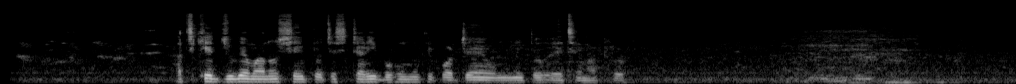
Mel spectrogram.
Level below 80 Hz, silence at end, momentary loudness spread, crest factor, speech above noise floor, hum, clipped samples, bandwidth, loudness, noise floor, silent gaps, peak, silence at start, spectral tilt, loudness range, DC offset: -60 dBFS; 0.7 s; 21 LU; 22 dB; 28 dB; none; under 0.1%; 11.5 kHz; -28 LUFS; -56 dBFS; none; -8 dBFS; 0.2 s; -5.5 dB/octave; 19 LU; under 0.1%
